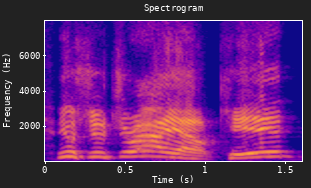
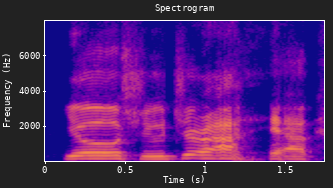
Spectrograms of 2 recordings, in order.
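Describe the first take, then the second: First: Loud, high hammed-up warning; shouted movie-line impression. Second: Slow, drawn-out quote at normal volume; movie-line impression. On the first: Warning a kid about his eye, hammed-up shout. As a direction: belt out the quote, pitched up. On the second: Warning a kid about his eye, slow restrained quote. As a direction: stretch out the warning, held back.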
